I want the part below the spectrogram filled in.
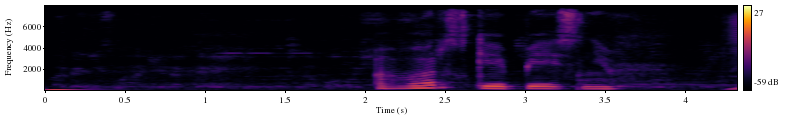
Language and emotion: Russian, neutral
